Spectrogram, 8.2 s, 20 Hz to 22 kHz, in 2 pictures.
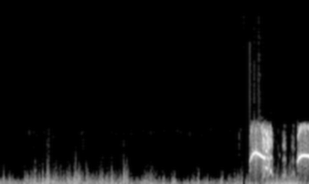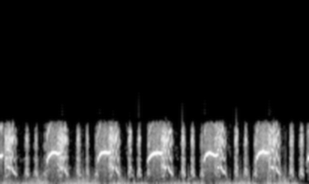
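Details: Grey francolin calling after about three seconds of low rumbling background: loud, repeated phrases of harsh notes with a clear whistled rise and fall, given roughly every 0.7 seconds in a steady run.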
